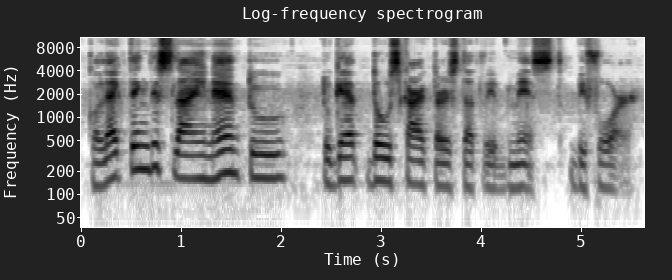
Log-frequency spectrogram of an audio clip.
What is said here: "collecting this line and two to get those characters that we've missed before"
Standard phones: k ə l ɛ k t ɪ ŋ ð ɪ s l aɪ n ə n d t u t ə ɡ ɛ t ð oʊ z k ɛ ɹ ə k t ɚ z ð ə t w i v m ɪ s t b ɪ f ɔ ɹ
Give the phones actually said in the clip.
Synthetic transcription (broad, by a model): k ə l ɛ k t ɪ ŋ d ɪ s l aɪ n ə n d t u t ə ɡ ɛ t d oʊ s k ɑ ɹ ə k t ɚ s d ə t w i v m ɪ s t b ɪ f ɔ ɹ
